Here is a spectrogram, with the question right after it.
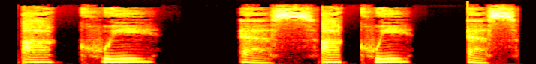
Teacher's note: Both US and UK have the same pronunciation of this word. Stress qui. Keep S soft and clear.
